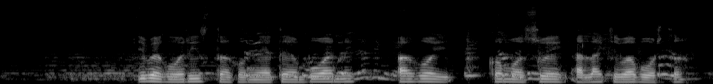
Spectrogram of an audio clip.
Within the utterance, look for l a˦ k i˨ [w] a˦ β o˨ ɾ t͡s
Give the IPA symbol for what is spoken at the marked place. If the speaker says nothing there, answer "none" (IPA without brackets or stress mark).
β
